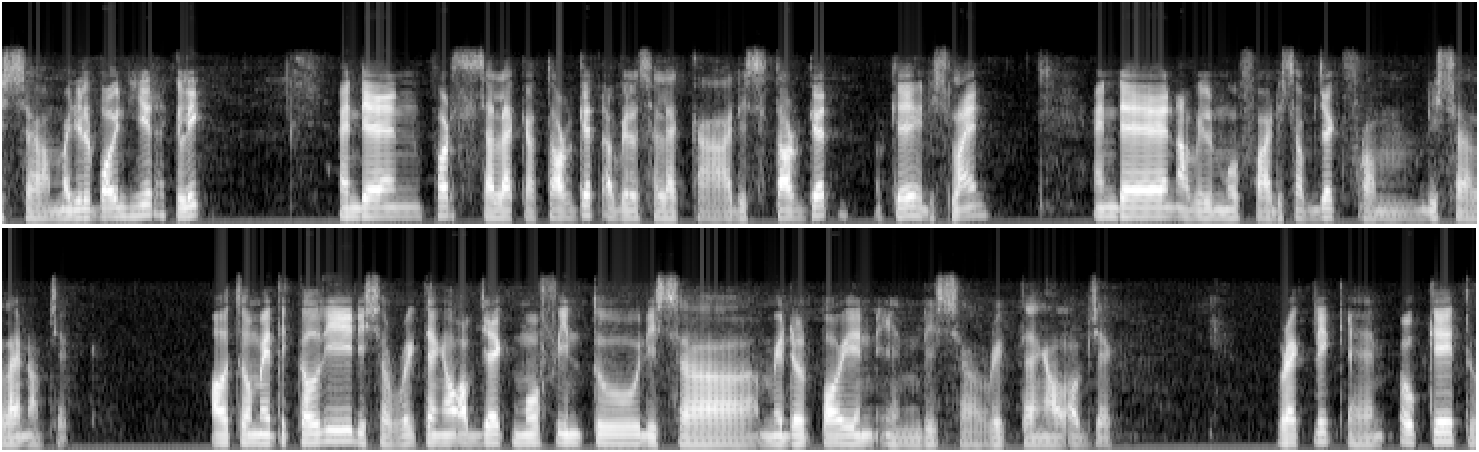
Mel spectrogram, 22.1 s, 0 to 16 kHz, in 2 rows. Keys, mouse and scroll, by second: 1.7 click, 7.3 click, 12.0 click, 20.5 right click, 21.7 click.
